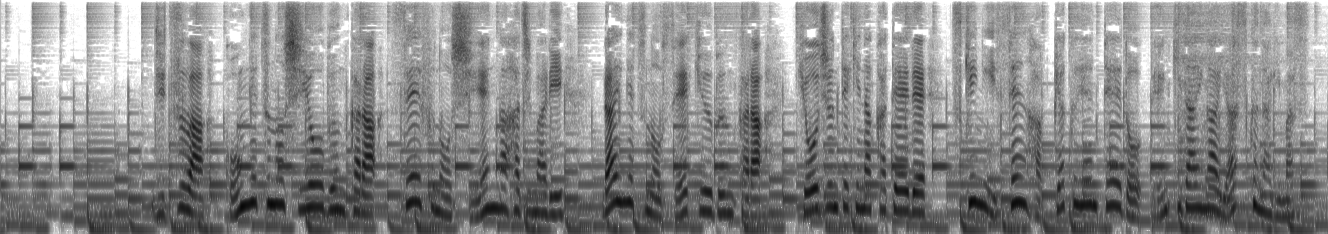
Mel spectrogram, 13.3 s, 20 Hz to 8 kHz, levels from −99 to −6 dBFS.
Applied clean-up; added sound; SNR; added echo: none; none; none; none.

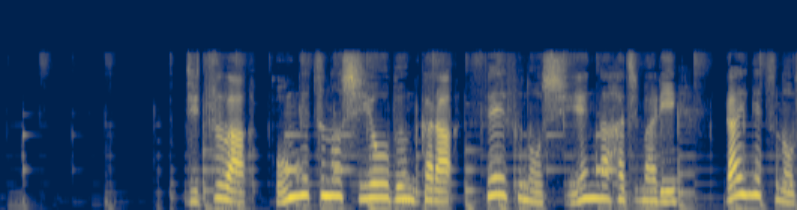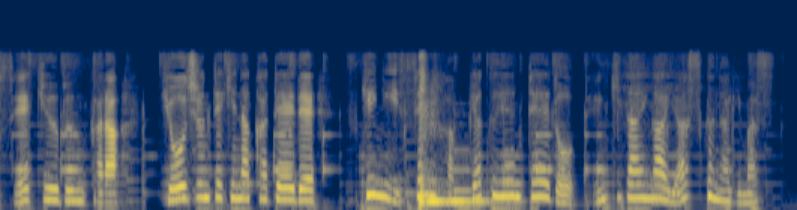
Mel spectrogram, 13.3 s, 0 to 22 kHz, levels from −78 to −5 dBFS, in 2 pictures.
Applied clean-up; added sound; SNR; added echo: neural mask model RNNoise.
